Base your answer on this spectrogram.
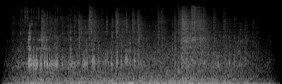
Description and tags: Sound of a shopping cart moving in big car park (noisy and reverberant ambience).
campus-upf, cart, centre, comercial, glories, mall, moving, park, parking, shopping, UPF-CS13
